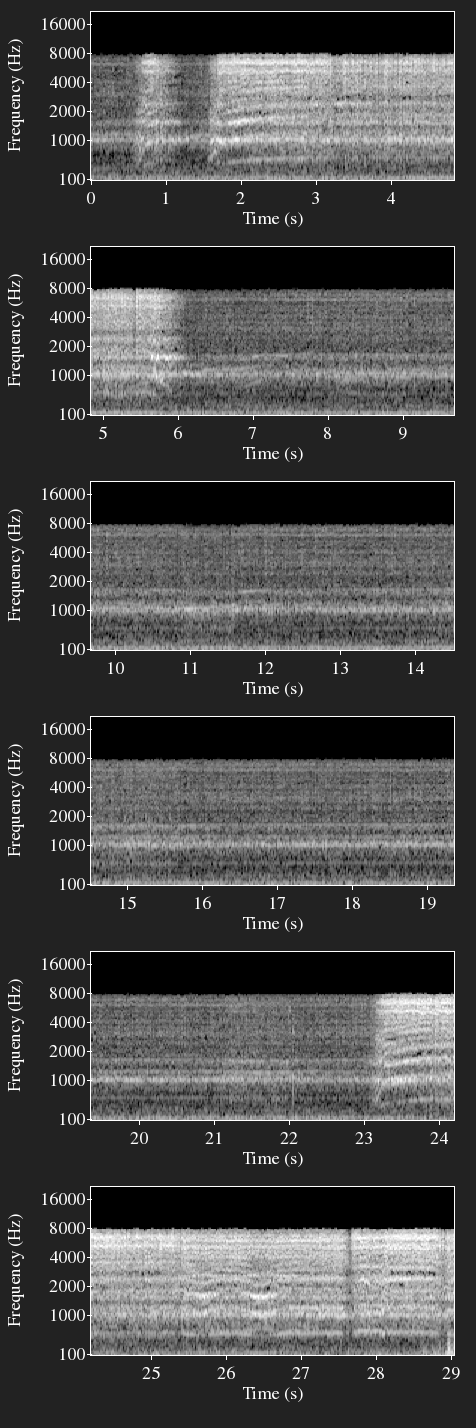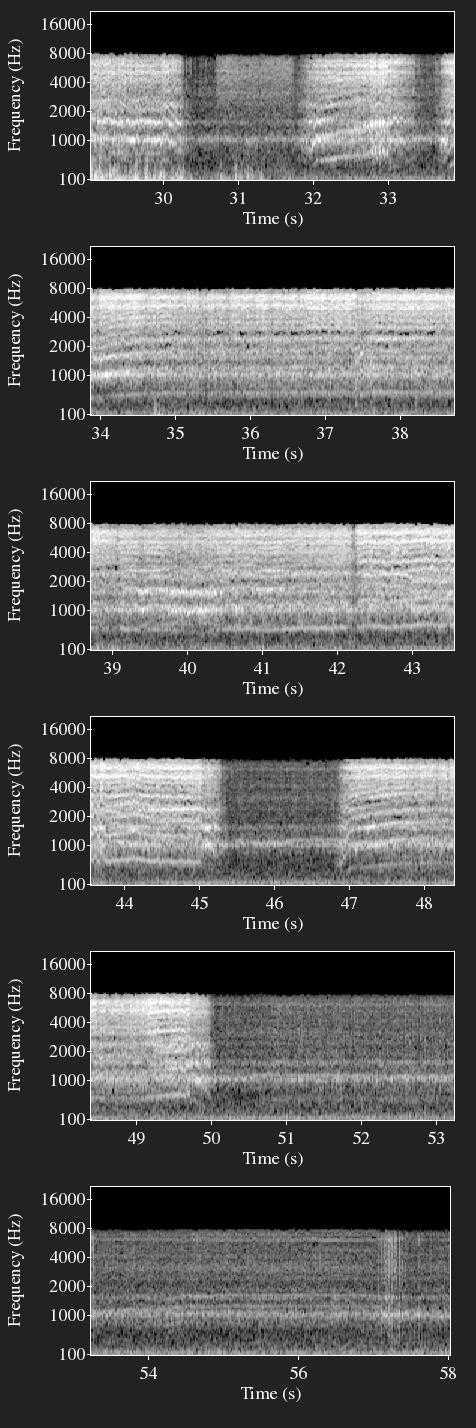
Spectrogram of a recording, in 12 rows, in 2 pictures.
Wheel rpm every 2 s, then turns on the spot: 30, 150, 150, 10, 10, 20, 0, 10, 0, 0, 10, 40, 160, 160, 160, 40, 90, 140, 160, 160, 160, 160, 120, 50, 150, 20, 10, 0, 0.
8-12 14-16 30-34 50-54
